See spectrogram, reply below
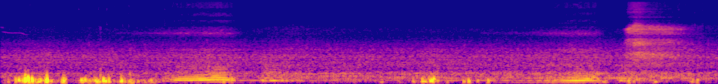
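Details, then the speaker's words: Baby snoring while sleeping soundly: low, rough snores and breathing noises against room background; the father's louder snoring is also heard in the recording. "Nah itu suara ngorok dedek. Masih kecil ngoroknya udah gede."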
